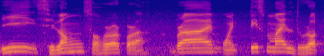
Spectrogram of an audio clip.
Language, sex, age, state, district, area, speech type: Assamese, male, 45-60, Assam, Lakhimpur, rural, read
